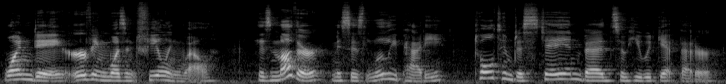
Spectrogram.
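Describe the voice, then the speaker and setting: A woman presenting and reading a children's story aloud in an expressive, clearly told storytelling manner. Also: lowish voice, normal speed, slight background noise.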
